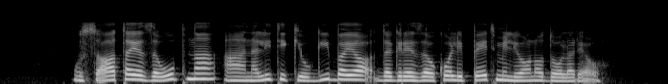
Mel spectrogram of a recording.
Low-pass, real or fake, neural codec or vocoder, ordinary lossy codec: 7.2 kHz; real; none; none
